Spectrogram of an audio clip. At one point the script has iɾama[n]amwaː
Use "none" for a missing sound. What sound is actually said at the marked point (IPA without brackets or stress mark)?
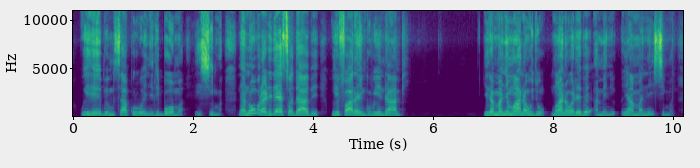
ɲ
